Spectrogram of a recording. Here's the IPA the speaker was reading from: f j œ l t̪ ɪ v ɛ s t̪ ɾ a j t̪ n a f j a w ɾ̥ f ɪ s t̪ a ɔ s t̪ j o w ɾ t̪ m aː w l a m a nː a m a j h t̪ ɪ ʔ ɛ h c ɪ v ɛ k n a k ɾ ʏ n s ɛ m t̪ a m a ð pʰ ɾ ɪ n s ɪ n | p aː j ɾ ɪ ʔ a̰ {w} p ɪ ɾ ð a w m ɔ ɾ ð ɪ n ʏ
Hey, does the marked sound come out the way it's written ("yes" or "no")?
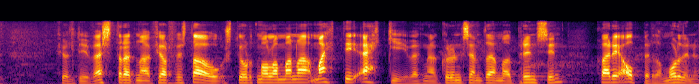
yes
